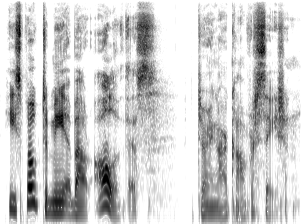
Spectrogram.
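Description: A man hosting a podcast, narrating a story in a measured storytelling way. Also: medium pitch, sing-song, darkish tone, dry recording, studio quality. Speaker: podcast host. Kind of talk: scripted narration and interview questions.

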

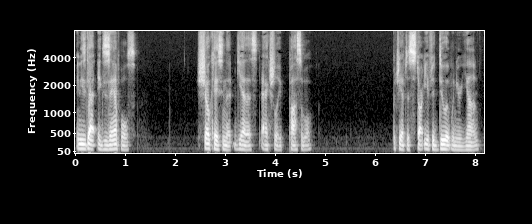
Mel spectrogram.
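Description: A man in his late twenties with a fairly low voice hosts a loose solo podcast. He rambles and cuts himself off mid-thought. He swears freely and keeps laughing at his own remarks. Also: little pitch movement, normal speed, pauses often. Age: 20s. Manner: profane, self-interrupting, laughs often. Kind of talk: casual rambling monologue.

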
